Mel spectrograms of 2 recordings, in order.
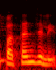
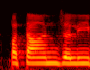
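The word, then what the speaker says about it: Patañjali: So just one small note on that, there are many people who pronounce his name as Patanjali, Patanjali. There are a whole lot of permutations and combinations because it's hard to know the exact length of the vowel in his name.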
